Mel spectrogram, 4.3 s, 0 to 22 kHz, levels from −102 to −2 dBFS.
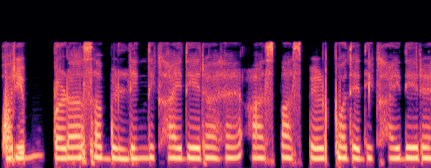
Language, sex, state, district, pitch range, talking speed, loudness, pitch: Hindi, female, Chhattisgarh, Korba, 245-255 Hz, 195 wpm, -13 LUFS, 250 Hz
